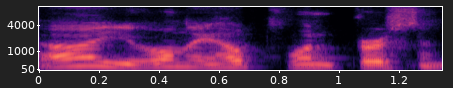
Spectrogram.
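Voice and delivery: high, snide, dismissive mocking tone.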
